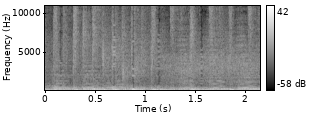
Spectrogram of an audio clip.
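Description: Electronic theme music with a fast, steady beat of ticking percussion and short, deep bass notes that slide down in pitch.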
